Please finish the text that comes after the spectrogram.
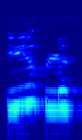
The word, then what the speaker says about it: hurle: h aspiré 1peler vous la lettre h ne se prononce pas en français donc vous vous demandez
